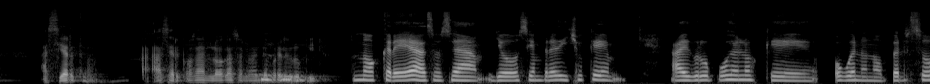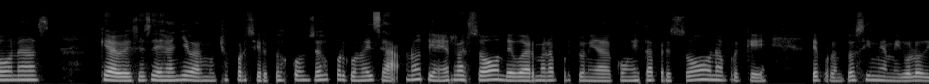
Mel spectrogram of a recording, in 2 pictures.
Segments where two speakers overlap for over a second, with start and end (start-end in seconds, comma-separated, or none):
none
